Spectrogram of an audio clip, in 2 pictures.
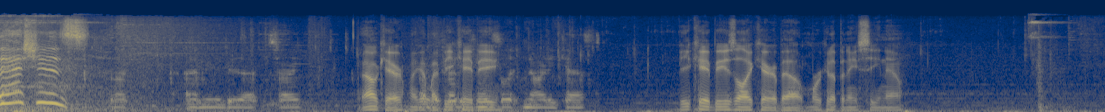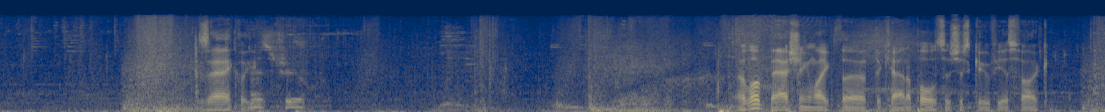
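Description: Magic blasts and weapon strikes clash in a game battle.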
